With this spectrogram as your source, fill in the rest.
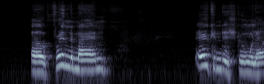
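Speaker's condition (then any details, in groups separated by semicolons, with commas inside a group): Cerebral palsy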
